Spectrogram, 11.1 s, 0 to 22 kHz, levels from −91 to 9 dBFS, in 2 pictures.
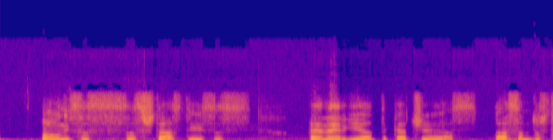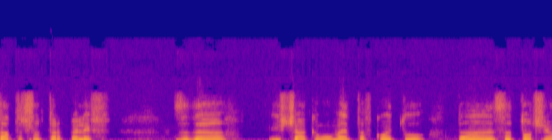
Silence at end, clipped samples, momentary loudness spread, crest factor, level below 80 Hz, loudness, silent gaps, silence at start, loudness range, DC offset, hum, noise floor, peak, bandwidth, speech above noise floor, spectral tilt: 0 s; under 0.1%; 10 LU; 18 dB; -52 dBFS; -22 LUFS; none; 0 s; 1 LU; under 0.1%; none; -50 dBFS; -6 dBFS; 15.5 kHz; 28 dB; -4.5 dB/octave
